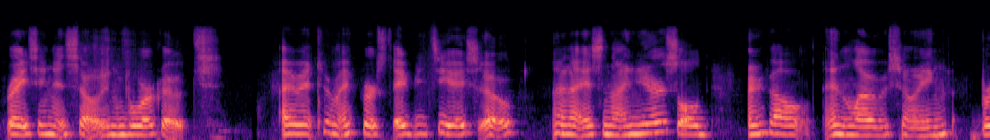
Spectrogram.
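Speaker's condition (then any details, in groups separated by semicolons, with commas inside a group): Muscular dystrophy; from birth, undefined type, severe scoliosis, spinal surgery; wheelchair or carried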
